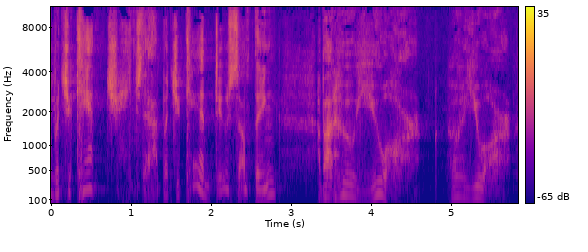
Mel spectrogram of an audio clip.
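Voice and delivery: soft whisper, leaning in; whispered aside. Real, not acted. Preacher whispering hope to the hurting congregation. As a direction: whisper it like a confidence. Intimate point to listeners.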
